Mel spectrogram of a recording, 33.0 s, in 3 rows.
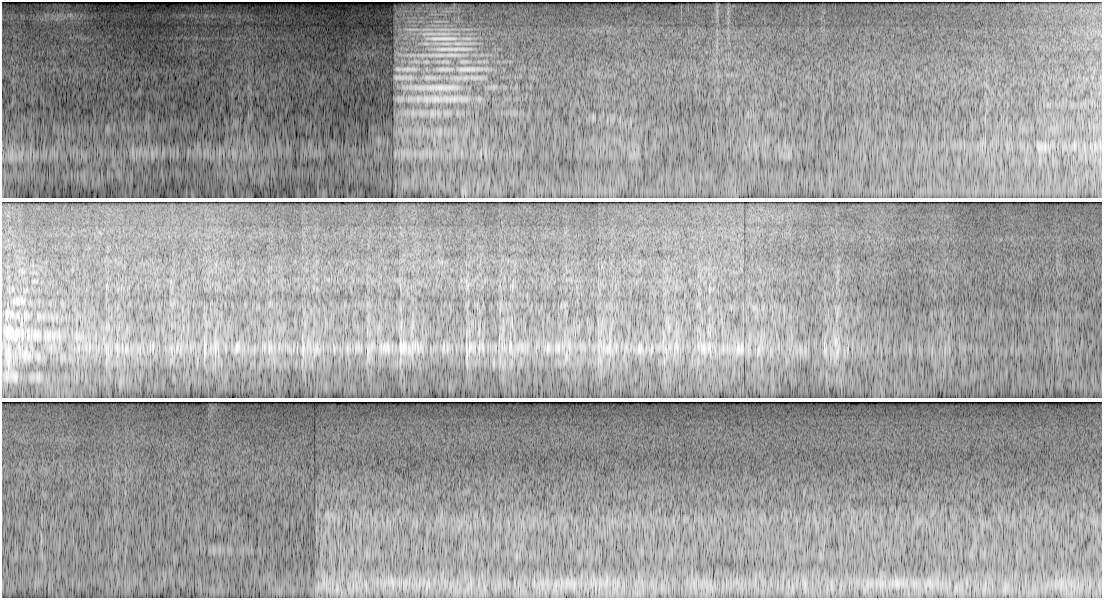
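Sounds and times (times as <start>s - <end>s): train whine: 0.0s - 33.0s
train horn blast: 3.9s - 6.4s, 11.0s - 12.0s.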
